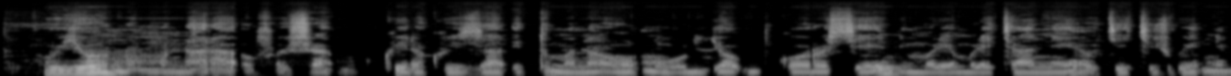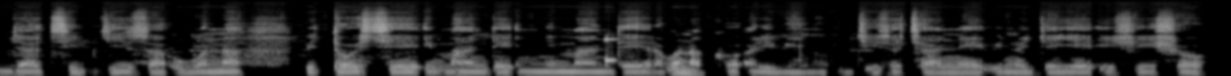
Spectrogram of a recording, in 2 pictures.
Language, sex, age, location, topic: Kinyarwanda, female, 36-49, Kigali, government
